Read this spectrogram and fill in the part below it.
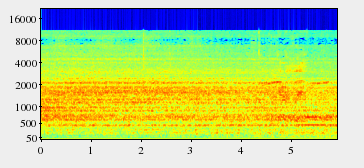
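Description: A stadium crowd roars steadily throughout a football match.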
